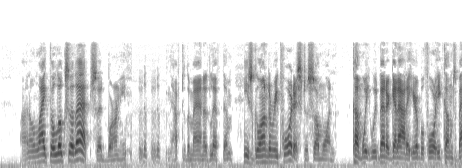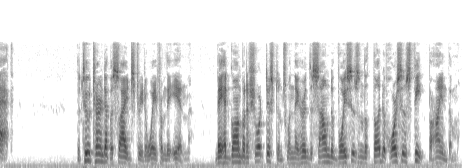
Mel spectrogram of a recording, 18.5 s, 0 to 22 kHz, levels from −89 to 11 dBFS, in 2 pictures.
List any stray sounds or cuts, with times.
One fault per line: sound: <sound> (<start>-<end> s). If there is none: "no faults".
sound: laugh (2.8-3.2 s)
